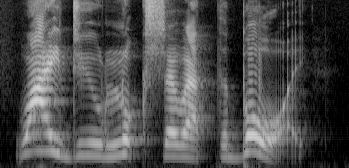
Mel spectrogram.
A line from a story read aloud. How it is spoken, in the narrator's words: he exclaimed irritably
